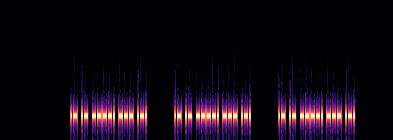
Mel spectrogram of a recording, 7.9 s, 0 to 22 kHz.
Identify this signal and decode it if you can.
Morse code, heard as a keyed tone, about 46 wpm, 700 Hz. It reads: AA9OR AA9OR AA9OR
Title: USA Call Signs - 5 Characters - Repeated 3x - 45wpm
